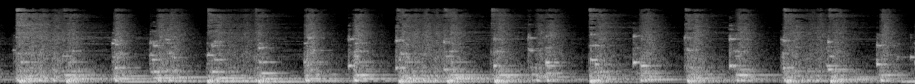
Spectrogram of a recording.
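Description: Ensemble of marimbas and xylophones played with mallets: many struck wooden-bar notes in a melody over a steady beat about twice a second.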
